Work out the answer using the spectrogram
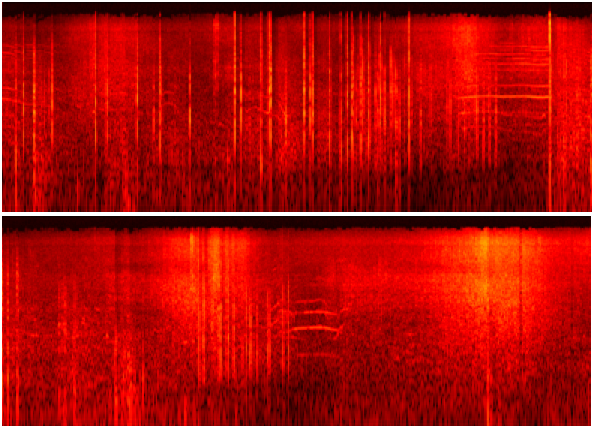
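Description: Fireworks display: a dense crackling and popping of bursting shells for the first several seconds, then a slower series of separate bangs.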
